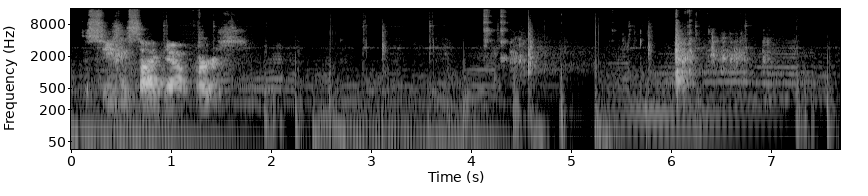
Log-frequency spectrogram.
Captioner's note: tongs click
